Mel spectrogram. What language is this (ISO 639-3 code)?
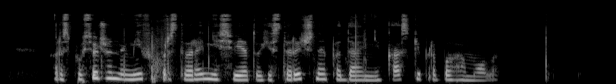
bel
